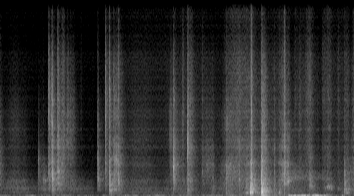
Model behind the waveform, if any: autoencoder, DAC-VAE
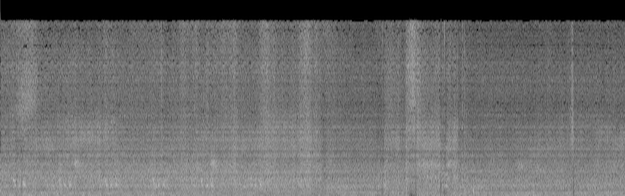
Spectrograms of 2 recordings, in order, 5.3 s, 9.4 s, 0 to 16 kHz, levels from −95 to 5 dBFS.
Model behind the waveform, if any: autoencoder, DAC-VAE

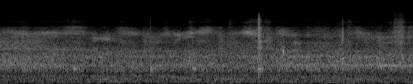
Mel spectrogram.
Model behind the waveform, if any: autoencoder, DAC-VAE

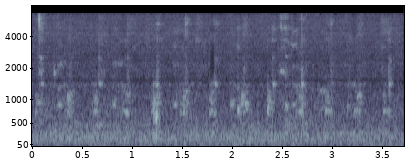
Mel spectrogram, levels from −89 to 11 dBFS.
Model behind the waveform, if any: autoencoder, DAC-VAE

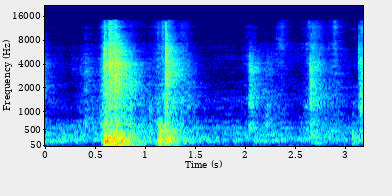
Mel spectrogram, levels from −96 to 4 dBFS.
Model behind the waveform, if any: none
